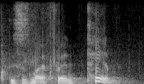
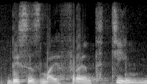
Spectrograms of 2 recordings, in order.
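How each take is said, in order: First: The name has a short 'i' vowel. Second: The name has a long 'ee' vowel, like team. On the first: It is the person's name. The speaker calls it right. "His name is Tim" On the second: It sounds like the word for a group. The speaker calls it wrong. "That's wrong"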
